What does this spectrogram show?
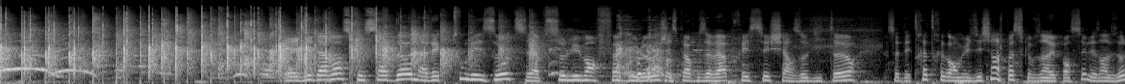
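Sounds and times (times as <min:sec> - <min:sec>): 
audience clapping for musicians: 0:00.0 - 0:05.8
speech: 0:02.9 - 0:11.2
laughter: 0:05.0 - 0:07.5.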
